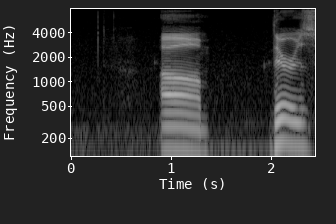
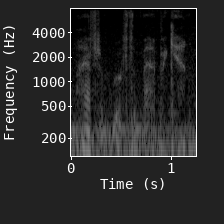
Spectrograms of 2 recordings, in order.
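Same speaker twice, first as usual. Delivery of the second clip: fast whispered aside to self; whispering; 18 dB quieter, much faster than usual. Real, not acted. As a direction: mutter it under your breath, quickly. Muttering aside while moving map.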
